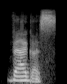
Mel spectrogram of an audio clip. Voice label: "vagus", Indian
